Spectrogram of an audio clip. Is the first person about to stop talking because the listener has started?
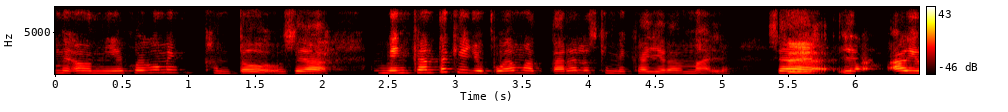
No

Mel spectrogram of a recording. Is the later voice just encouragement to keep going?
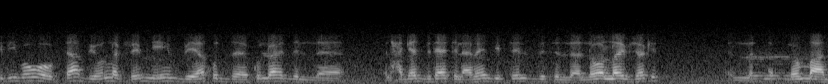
Yes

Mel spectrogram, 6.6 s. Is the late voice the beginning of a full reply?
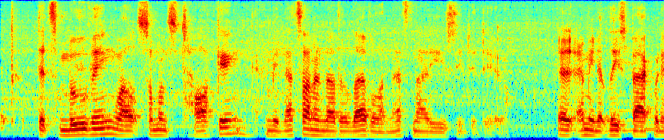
No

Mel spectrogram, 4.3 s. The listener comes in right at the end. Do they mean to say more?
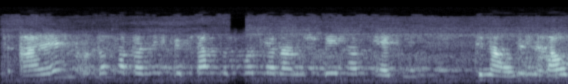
No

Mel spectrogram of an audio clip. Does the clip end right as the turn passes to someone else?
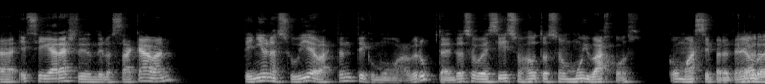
Yes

